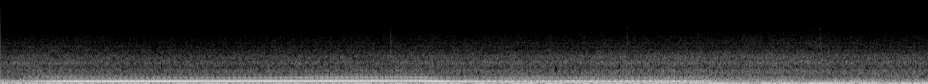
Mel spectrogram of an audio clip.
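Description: Lexus LC 500 engine and exhaust heard from inside as the driver lifts off the accelerator around 3,500 rpm, a steady loud low drone that drops in pitch partway through, then fades into road rumble.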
